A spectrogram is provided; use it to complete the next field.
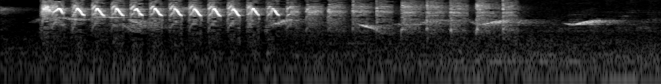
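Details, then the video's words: Lively Javan tesia song for luring other birds into song: an immediate rapid trill of crisp high notes fading into a buzzy chatter, followed by two short rising whistles. "Suara Jernih Burung Sogon Gacor Pancingan Ampuh"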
